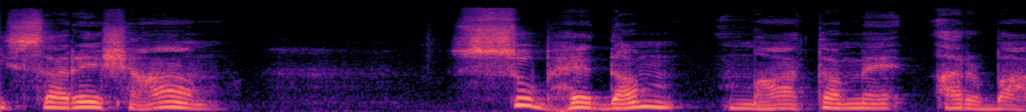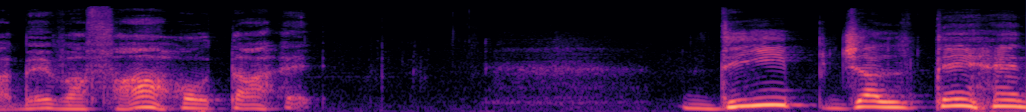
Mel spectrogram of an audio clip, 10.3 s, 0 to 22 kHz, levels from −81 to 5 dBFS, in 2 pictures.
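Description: No technical faults can be heard anywhere in this audio.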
